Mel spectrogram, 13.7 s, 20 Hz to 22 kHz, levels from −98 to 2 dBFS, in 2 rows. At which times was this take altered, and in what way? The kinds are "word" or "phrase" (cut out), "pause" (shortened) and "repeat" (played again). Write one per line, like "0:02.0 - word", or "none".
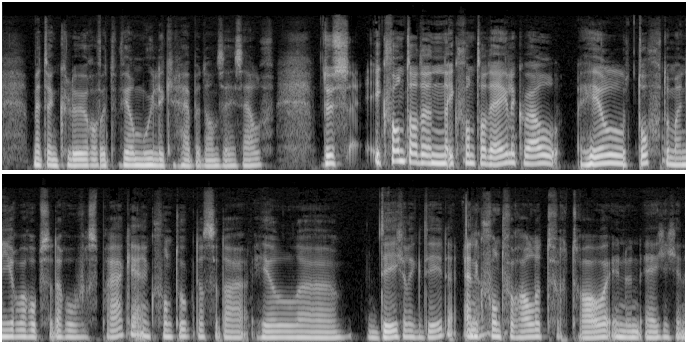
0:01.0 - word
0:04.4 - word
0:06.2 - word

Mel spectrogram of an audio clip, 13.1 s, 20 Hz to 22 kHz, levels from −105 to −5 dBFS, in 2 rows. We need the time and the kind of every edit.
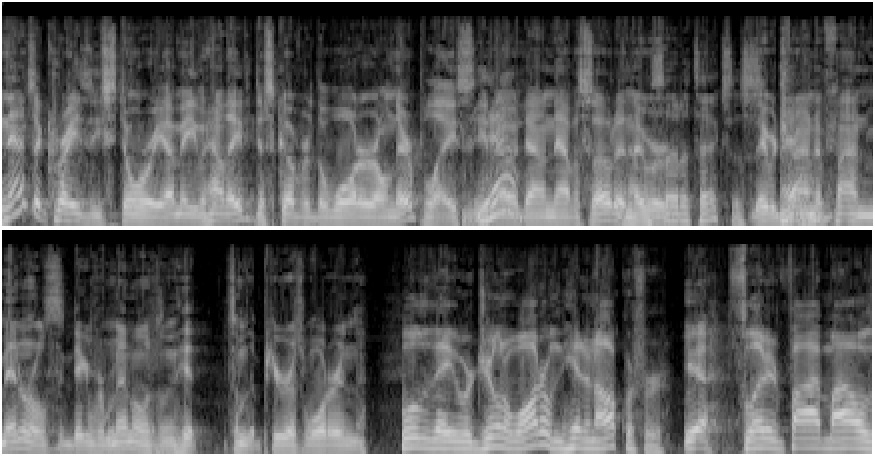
0:10.6 - word

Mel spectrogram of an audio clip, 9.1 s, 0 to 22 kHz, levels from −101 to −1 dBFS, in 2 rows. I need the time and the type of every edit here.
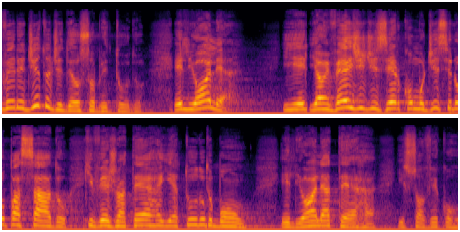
0:03.0 - word
0:05.4 - word
0:06.6 - word

